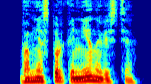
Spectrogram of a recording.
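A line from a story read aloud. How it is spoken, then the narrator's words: Breathed out. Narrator (Russian): выдохнула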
